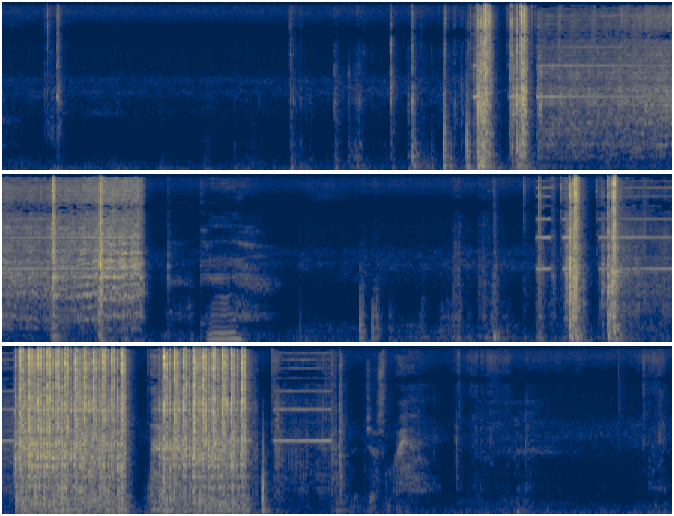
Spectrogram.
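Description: Cordless drill/driver running to back out the square-head screws holding the door's hanging hardware: one run of about three seconds, then two shorter runs of about a second each, with clicks and knocks of the tool and hardware against the wooden door around them.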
